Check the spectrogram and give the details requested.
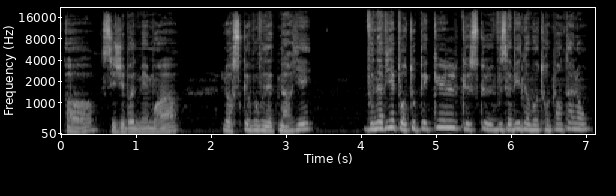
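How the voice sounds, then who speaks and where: A man's voice: fairly high pitch, moderate pace, mellow, husky, voice pushed up. A man voicing a blunt, shrewd male village priest in a read-aloud story, scolding and lecturing.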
